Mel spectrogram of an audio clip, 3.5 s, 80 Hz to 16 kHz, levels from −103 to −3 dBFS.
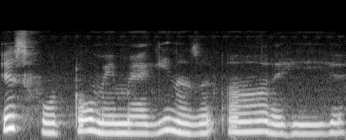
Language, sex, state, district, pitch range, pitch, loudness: Hindi, female, Madhya Pradesh, Umaria, 205-245 Hz, 220 Hz, -15 LUFS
